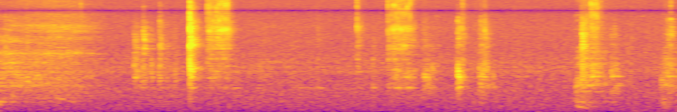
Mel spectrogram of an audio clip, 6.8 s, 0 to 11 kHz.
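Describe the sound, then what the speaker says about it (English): A hand ratchet clicks in short irregular bursts while tightening the stock screws on an Ithaca 51 shotgun, quiet and close with pauses between strokes. "I'll get my ratchet."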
